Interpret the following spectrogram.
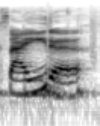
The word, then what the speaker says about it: Saidah: And I love how she pronounces her name, Saidah. I did it right? You said it Saidah.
